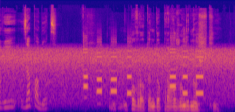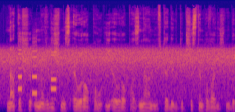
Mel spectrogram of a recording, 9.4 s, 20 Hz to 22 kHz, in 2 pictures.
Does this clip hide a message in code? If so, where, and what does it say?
Yes: DTMF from 1.7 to 5.8 s, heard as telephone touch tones, dialled by hand, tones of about 100 ms, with phone line noise and speech in Polish. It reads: 0442 022 827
